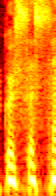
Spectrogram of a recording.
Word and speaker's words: Scorsese: Scorsese. – What? Am I saying it wrong? – No, you're saying it right.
